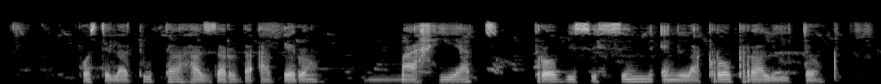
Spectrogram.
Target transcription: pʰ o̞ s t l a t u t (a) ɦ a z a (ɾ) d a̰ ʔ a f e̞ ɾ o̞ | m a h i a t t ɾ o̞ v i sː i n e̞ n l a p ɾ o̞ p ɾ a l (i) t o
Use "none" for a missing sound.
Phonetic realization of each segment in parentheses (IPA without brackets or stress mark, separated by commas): a, ɾ, i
